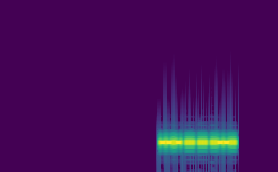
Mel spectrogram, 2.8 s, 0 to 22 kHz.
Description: Morse code, heard as a keyed tone, about 66 wpm, 700 Hz. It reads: QSS?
